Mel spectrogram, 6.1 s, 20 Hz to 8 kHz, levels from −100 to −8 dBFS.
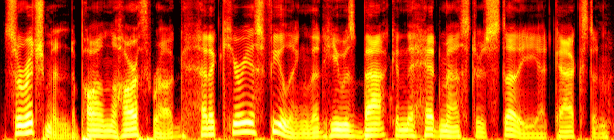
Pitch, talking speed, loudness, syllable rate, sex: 110 Hz, 195 wpm, -19 LUFS, 4.6 syllables/s, male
